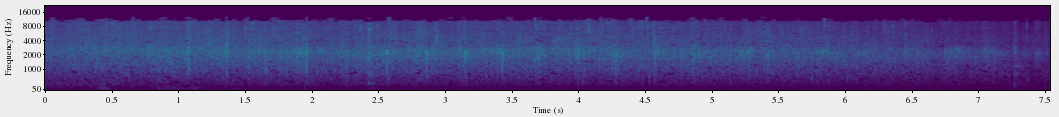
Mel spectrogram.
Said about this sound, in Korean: 네, 이쯤 되시면 박수 치셔야 됩니다.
